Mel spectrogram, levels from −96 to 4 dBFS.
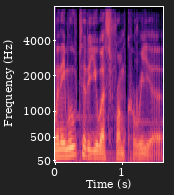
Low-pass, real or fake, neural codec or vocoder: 7.2 kHz; real; none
